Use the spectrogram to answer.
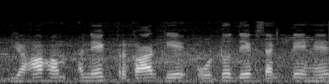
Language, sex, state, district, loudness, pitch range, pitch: Hindi, male, Jharkhand, Ranchi, -18 LUFS, 150-165 Hz, 160 Hz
